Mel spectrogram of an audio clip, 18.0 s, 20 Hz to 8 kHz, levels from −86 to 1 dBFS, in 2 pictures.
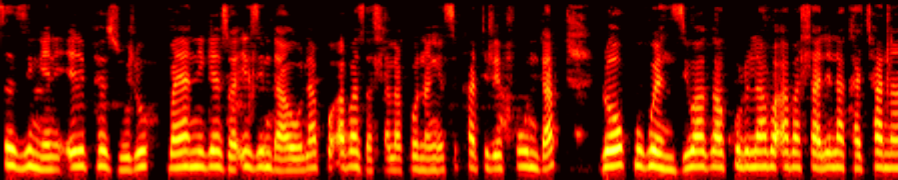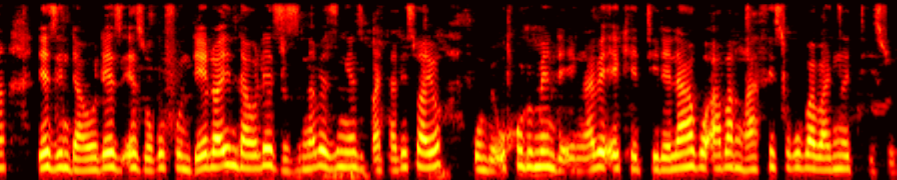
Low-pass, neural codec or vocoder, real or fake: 7.2 kHz; none; real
